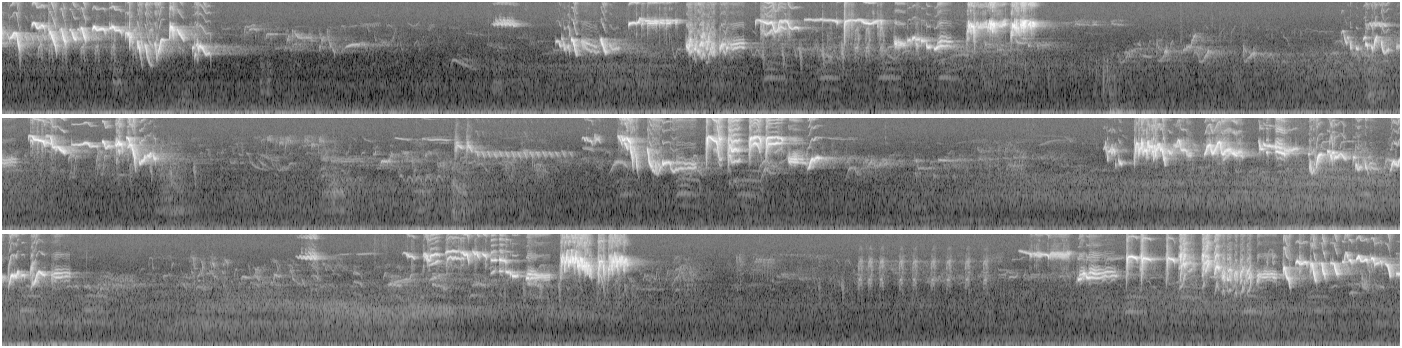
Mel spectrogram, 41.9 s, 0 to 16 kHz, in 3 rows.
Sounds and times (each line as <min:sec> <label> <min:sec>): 0:00.0 blackbird 0:41.9
0:00.0 blue tit 0:41.9
0:00.0 robin song 0:41.9
0:00.0 song thrush 0:41.9
0:04.9 pheasant 0:22.2
0:17.1 crow 0:18.9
